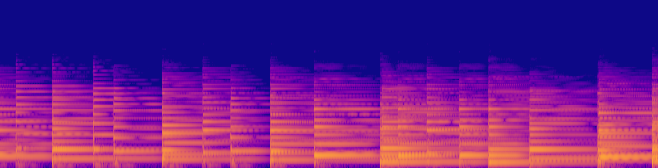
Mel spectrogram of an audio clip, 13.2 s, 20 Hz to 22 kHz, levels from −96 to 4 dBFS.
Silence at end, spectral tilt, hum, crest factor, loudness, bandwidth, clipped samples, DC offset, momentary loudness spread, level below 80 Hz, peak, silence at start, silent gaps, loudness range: 0 s; -10.5 dB/octave; none; 16 dB; -27 LUFS; 5.2 kHz; under 0.1%; under 0.1%; 11 LU; -58 dBFS; -10 dBFS; 0 s; none; 4 LU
